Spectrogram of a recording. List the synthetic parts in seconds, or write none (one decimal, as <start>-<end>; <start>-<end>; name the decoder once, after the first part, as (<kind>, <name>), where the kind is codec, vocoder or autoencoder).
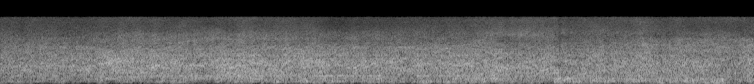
0.0-7.5 (codec, SNAC)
